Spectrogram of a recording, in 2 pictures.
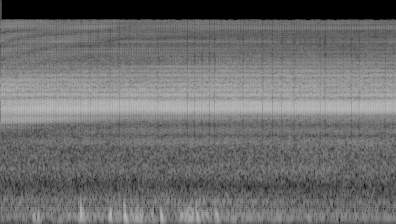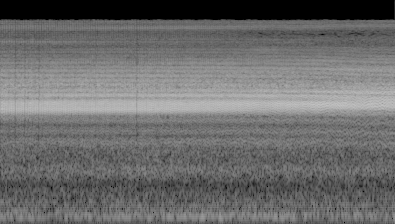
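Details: Unusual courtship behaviour of an eastern scissor-grinder cicada: an even, high-pitched electric buzz held without break, with a few faint low thumps near the start.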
